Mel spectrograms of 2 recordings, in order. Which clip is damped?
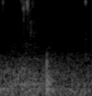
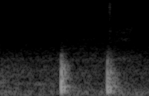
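The first.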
